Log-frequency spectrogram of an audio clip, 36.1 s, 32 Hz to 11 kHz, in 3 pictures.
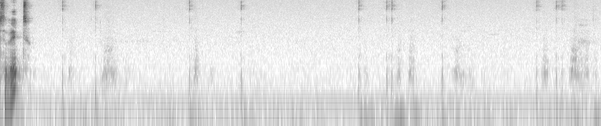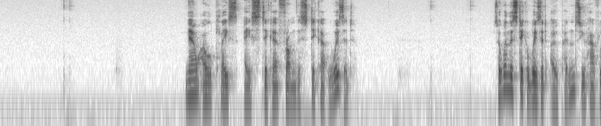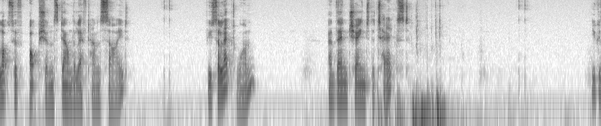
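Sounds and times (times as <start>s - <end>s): low steady hum: 0.0s - 36.0s
computer mouse clicking: 1.2s - 2.1s, 3.7s - 4.0s, 7.1s - 8.0s, 8.8s - 9.0s, 10.7s - 12.0s, 13.2s - 13.6s, 27.3s - 27.6s, 34.3s - 34.7s.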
